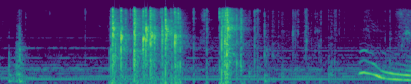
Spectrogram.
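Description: Tarot cards are shuffled in two quick riffling bursts close up over a soft, steady tonal hum. A brief sliding tone follows at the end.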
